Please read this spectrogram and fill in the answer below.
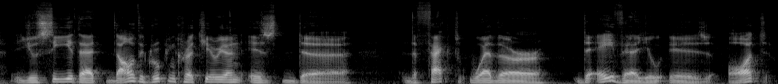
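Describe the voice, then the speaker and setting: A man lecturing at university level in an informal screencast style, explaining hesitantly and often repeating and rephrasing himself. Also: very deep voice.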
